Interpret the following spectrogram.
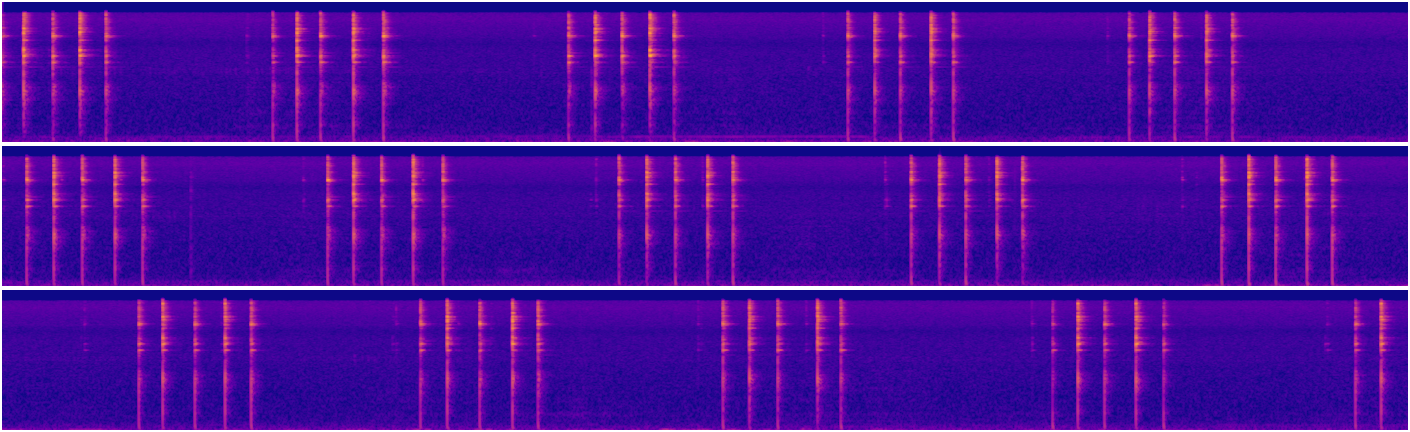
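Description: Fingers tapping on a small glass jar, sharp clinks in quick clusters of four or five taps, one cluster about every two seconds in a steady rhythm.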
